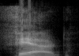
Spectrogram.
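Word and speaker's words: Pferd: আর পিএফ এটা একটু কঠিন, কারণ এই পিটা উজ্জ্ব থাকে, যখন পিএফ দিয়ে যদি কোনো ওয়ার্ড শুরু হয় সেখানে পিটা নর্মালি উজ্জ্ব থাকে, পিটার উচ্চারণ হয় না। যেমন এখানে দেখেন ফেয়ার্ড, ফেয়ার্ড, এটাকে আমরা ফেয়ার্ড বলতেছি, ফেয়ার্ড মানে হলো হর্স, ঘোড়া। এখন এই ফেয়ার্ডের পিটা কিন্তু আসলে উচ্চারণ হচ্ছে না, এটা সাইলেন্ট থেকে যাচ্ছে, যে কারণে এখানে বলা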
